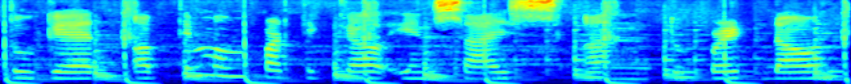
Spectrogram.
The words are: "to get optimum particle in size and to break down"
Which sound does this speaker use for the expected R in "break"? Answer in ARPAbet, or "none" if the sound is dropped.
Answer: R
